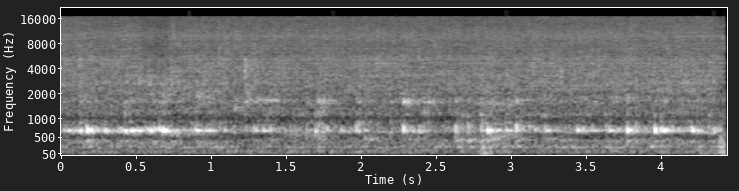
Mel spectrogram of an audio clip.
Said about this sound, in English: I'm gonna wet my face again now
